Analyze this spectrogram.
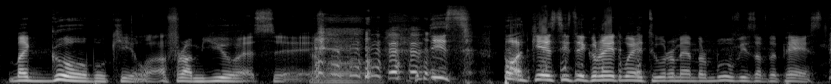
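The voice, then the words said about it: Evil Russian dancer character accent. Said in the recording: “evil Russian dancer”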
